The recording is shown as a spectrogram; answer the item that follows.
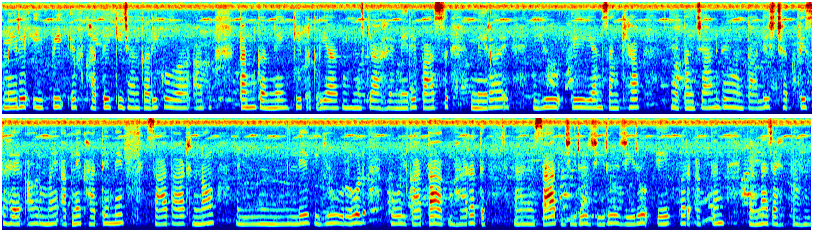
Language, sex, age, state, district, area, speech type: Hindi, female, 45-60, Uttar Pradesh, Sitapur, rural, read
